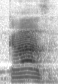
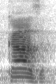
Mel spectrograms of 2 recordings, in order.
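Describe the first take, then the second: No difference in how they are said.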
